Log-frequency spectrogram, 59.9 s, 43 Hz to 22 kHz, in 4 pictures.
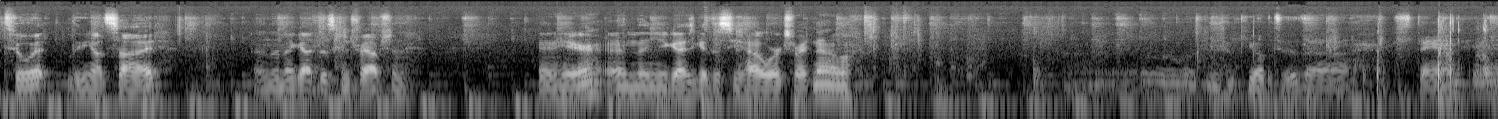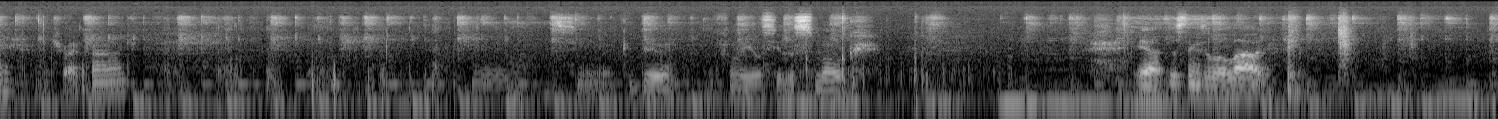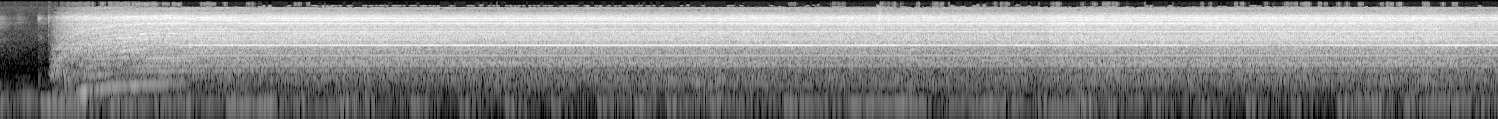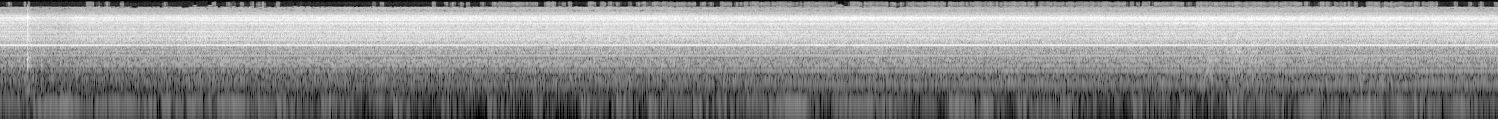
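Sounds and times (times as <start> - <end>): shop vac motor whining: 30.3 - 59.9.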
